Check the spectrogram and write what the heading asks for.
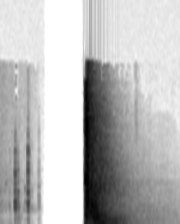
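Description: Two faint clicks, then a single loud, sharp gunshot at the defensive wall of a castle that booms and rolls away in a long, reverberant decay. No voices are present.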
